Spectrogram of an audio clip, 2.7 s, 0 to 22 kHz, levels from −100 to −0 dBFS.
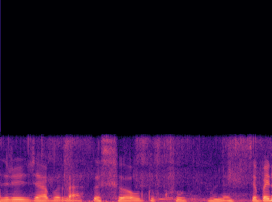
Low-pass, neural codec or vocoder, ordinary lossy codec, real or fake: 7.2 kHz; none; none; real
